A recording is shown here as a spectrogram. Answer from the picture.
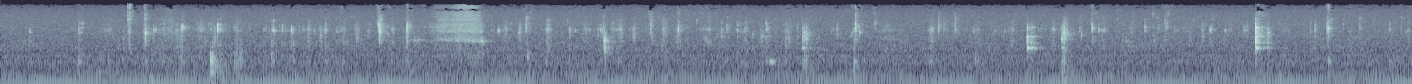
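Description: Close-miked chewing and mouth sounds, with scattered clicks from a wooden spoon scooping food, and a short hiss about five seconds in.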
